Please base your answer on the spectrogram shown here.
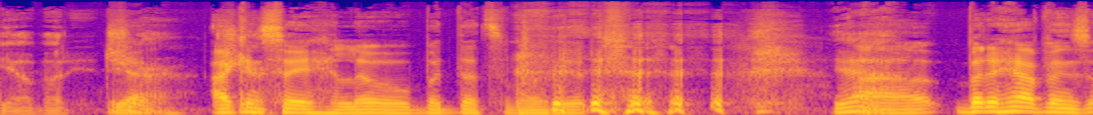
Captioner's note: laughs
